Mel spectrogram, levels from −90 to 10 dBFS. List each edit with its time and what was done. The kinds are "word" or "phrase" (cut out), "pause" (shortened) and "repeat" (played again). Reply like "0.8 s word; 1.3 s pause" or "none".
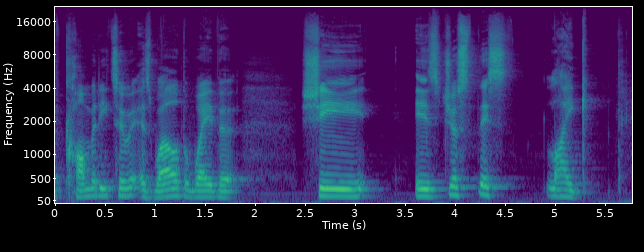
none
